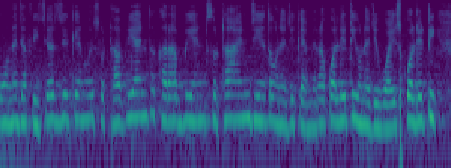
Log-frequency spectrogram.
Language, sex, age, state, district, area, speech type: Sindhi, female, 30-45, Maharashtra, Thane, urban, spontaneous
